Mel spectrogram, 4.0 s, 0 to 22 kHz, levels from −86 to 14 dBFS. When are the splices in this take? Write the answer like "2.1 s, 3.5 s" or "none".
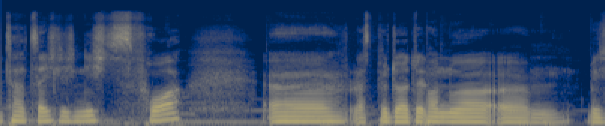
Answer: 2.8 s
